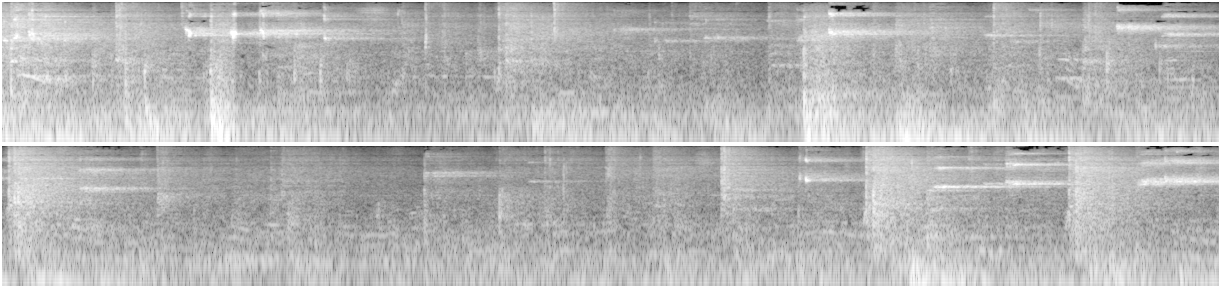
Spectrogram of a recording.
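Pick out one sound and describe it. Shuttlecocks are hit with sharp pops of rackets in a large echoing hall.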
